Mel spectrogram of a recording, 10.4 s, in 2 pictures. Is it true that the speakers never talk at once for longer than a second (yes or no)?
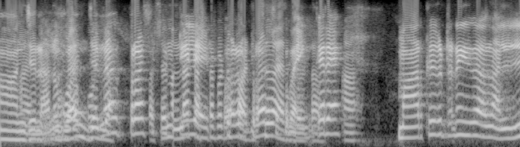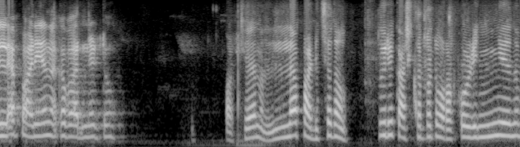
no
